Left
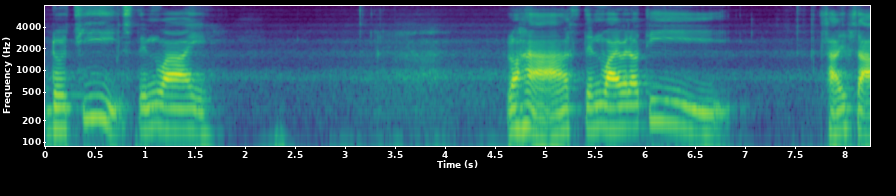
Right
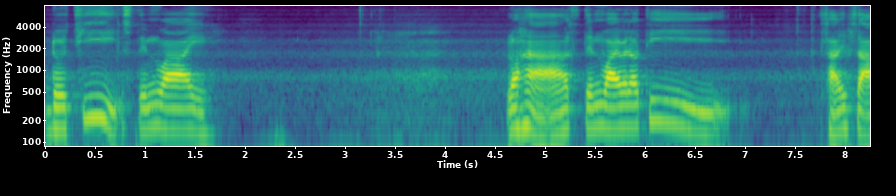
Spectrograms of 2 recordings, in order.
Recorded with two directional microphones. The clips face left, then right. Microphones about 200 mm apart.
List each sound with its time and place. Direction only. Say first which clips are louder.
0.0 s speech: right 5 dB; 15° right (ahead or behind)
4.6 s speech: right 3 dB; 20° right (ahead or behind)
6.1 s speech: right 3 dB; 40° right (ahead or behind)
7.8 s speech: right 2 dB; 20° right (ahead or behind)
